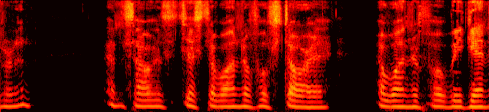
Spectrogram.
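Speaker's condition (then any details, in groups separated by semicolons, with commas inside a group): Multiple sclerosis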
